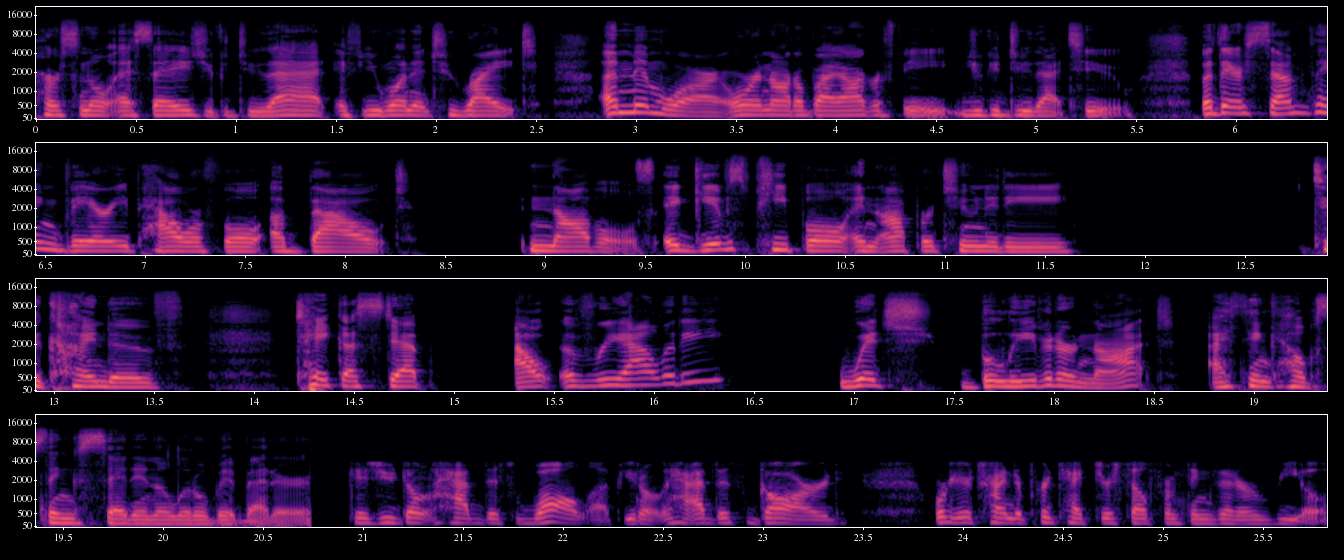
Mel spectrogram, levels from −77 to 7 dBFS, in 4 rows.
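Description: Speech that, right after "in a little bit" at 20.74 s, drops out for 200 ms and returns duller and somewhat quieter, with nothing above 3.8 kHz and faint new background noise. The likely cause is an input switched to a poorer device. The gap and the changed noise floor set it apart from a simple filter or EQ change.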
